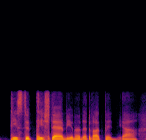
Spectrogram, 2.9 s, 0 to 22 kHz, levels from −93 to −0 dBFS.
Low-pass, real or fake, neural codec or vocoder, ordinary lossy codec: none; fake; codec, 16 kHz, 0.5 kbps, FunCodec, trained on Chinese and English, 25 frames a second; none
